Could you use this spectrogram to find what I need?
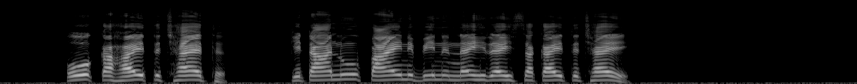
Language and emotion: Maithili, neutral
